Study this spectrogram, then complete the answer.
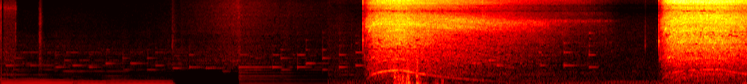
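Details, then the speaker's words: Jaco EZ Hoover vacuum cleaner after fixing the worn, rough-sounding rotor bearing and refitting the pulley nut: motor spins up to a clean high whine, coasts down and spins up again with no grinding — normal motor run. "Rotasinya sekarang sudah lancar, teman-teman. Semuanya kembali normal. Semuanya berjalan lancar dan berfungsi dengan baik."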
